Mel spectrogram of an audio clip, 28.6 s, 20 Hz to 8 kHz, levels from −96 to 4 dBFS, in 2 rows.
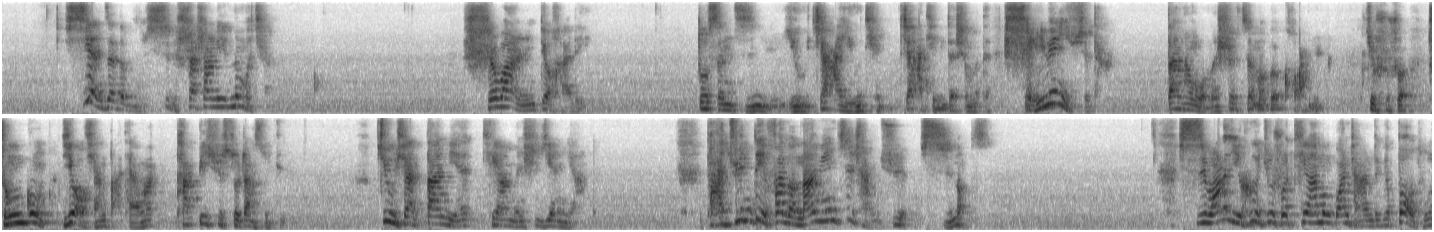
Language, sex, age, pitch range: Chinese, male, 60-79, 160-265 Hz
